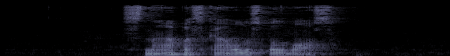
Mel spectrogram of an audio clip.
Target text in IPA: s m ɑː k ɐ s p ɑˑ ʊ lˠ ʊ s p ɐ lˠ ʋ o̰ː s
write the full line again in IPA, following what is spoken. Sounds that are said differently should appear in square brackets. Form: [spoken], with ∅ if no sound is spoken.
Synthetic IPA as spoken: s [n] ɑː [p] ɐ s [k] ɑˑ ʊ lˠ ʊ s p ɐ lˠ ʋ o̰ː s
